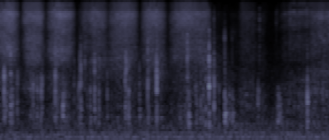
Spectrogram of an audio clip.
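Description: Fingers rub back and forth over a glued paper cutout, pressing it flat with a rapid series of soft, dry scraping strokes, close and fairly loud, with no voices.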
